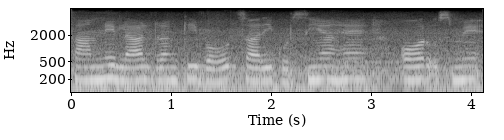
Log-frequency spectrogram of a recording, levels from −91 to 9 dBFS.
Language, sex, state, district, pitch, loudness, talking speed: Hindi, female, Punjab, Fazilka, 185 Hz, -14 LUFS, 145 wpm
